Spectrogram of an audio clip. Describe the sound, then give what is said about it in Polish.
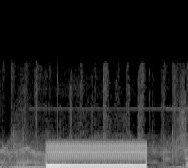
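A telephone tone sounds as a call is placed to a clinic's registration number. One steady, mid-pitched beep lasts about a second, with faint background noise on either side. “Patrycja Zielonka postanowiła zatelefonować pod numer podany jako numer rejestracji, żeby zapytać, co musi zrobić, żeby babcia takie badanie odbyła i na czym ono polega. Posłuchajmy.”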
